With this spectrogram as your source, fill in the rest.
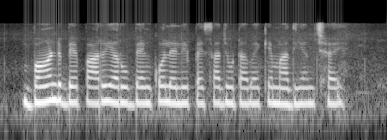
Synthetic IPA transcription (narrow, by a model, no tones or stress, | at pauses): bəɳɖbepaɾiəɾubɛ̃ŋkõlelipəɪsad͡ʒuʈabəkemad̪ʱjəmt͡ʃʰəj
